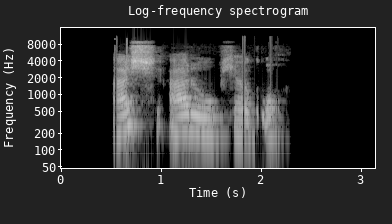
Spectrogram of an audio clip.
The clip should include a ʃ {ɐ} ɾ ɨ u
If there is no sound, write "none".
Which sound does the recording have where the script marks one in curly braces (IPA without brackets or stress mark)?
a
